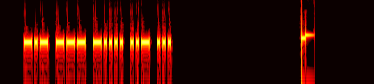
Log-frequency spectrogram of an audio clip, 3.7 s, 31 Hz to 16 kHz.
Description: Morse code, heard as a keyed tone, about 41 wpm, 700 Hz. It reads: KO6US
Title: USA Call Signs - 5 Characters - 4x Character Spacing - 45wpm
